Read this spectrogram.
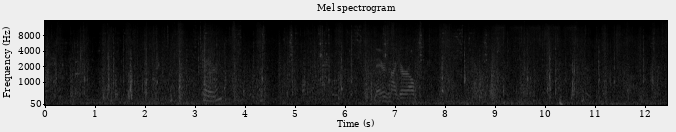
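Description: Footsteps tread steadily through grass.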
